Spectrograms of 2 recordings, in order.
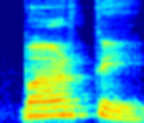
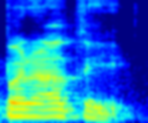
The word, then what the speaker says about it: Bharti: The name pronunciation is Bharti, not Bharati. That's okay.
